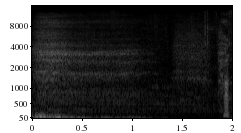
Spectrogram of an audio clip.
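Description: A man's sigh into a close lectern microphone: a sudden breath pop with a low thump at the start, then a breathy rush that fades away within about a second.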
